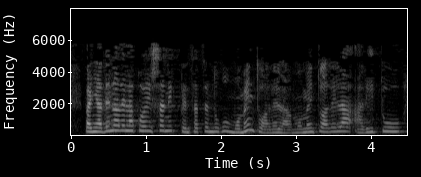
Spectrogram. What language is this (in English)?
Basque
